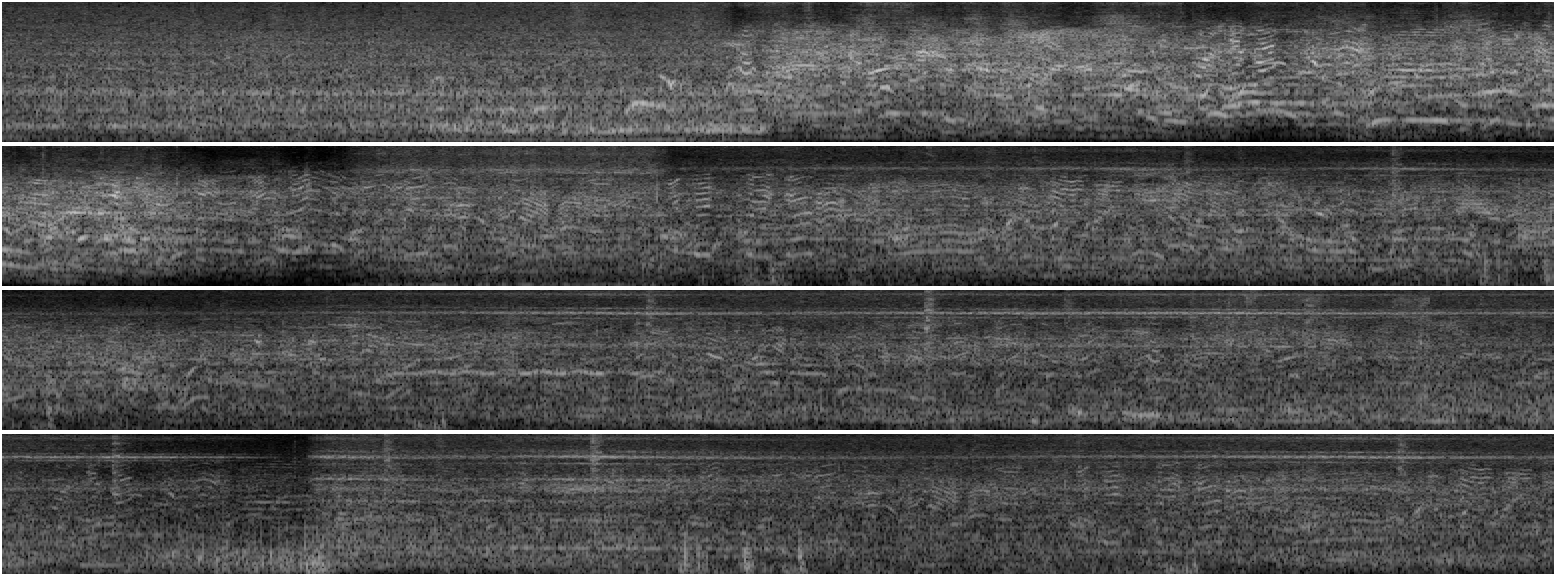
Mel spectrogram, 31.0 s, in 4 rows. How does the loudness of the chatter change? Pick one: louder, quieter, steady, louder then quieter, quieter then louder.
quieter.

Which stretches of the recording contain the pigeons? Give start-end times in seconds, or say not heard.
2.1-3.9, 20.8-22.7.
